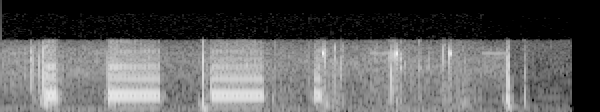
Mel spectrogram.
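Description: Touch-tone dialing of a long-distance telephone number, with a wrong digit entered: an irregular run of short beeps and two longer tones, moderately loud, cutting off abruptly into silence.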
